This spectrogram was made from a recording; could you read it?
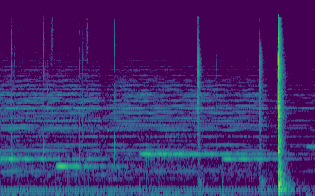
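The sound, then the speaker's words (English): A bathroom stall door swings shut with one solid thunk near the end, after a few faint clicks over a steady low hum. No one speaks. “Hannah locked the door of the bathroom stall behind her.”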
